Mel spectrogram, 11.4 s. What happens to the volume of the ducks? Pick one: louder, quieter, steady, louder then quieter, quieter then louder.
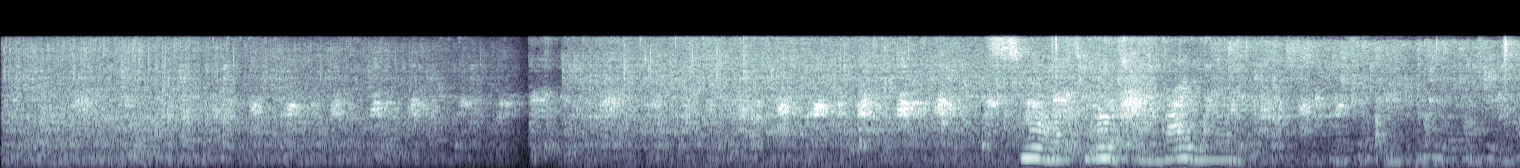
louder.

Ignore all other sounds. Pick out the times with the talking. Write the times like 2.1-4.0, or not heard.
7.4-11.3.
